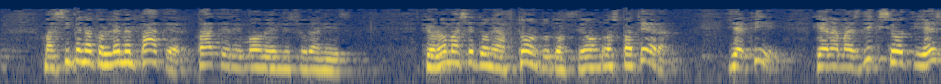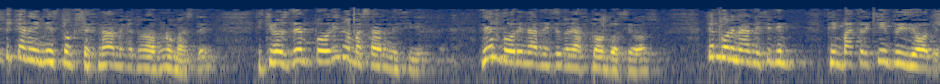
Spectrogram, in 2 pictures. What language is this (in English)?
Greek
